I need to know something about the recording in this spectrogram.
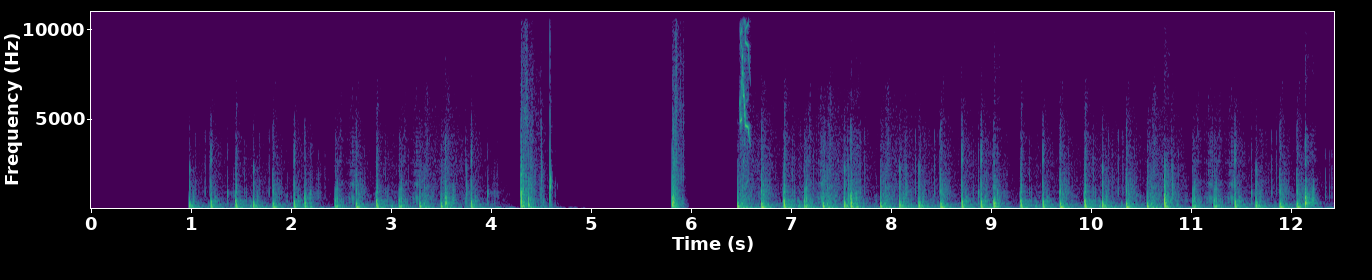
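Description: A pickaxe chips rapidly at stone and gravel.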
